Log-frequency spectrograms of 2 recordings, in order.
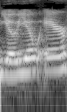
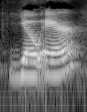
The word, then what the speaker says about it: Yoyair: I was saying Yo-Yo Air for a while, but then I realized it's Yoyair.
